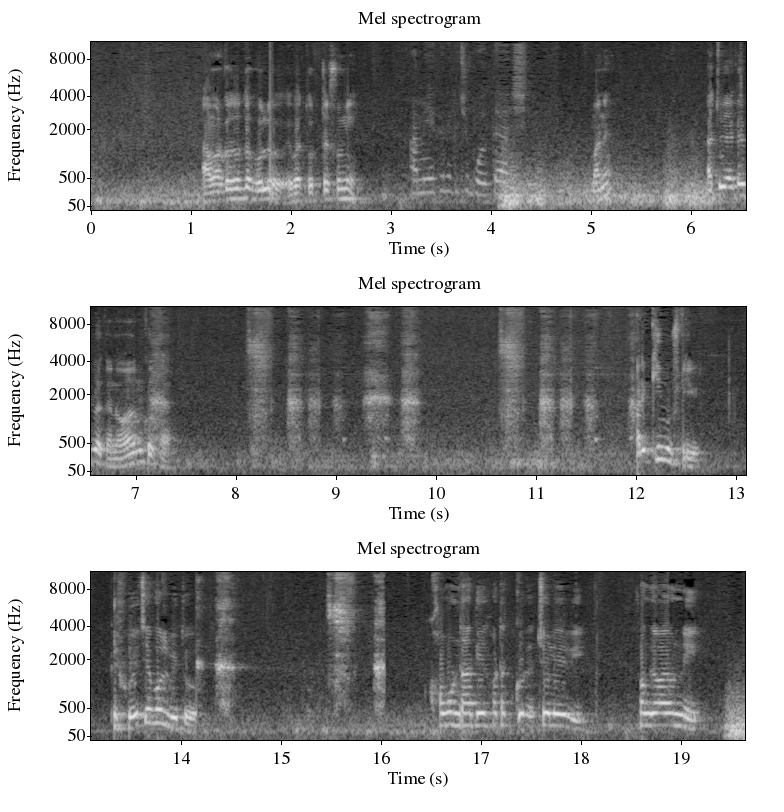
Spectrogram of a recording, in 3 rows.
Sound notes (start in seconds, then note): 5.1 woman weeps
